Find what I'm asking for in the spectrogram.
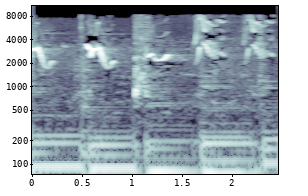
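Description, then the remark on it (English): An American robin sings in a U.S. city long before sunrise: a string of short, warbling caroling phrases in quick succession over a steady low hum of city traffic. “In cities in the U.S., some American robins put on a show long before sunrise.”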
